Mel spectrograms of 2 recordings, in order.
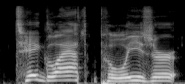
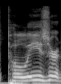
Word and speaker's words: Tiglath-Pileser: Tiglath, I think I can guarantee that. T-I-G-L-A-T-H. How else do you pronounce that? Tiglath. But it's the Pileser. It could be Pilesar. P-I-L-E-S-A-R. Sounds like a beer. Some kind of beer. Oh, that's Pilsner. Oh, sorry. Anyway, I think it's Pileser.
